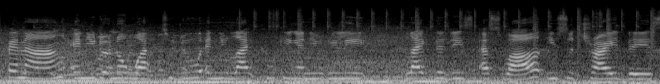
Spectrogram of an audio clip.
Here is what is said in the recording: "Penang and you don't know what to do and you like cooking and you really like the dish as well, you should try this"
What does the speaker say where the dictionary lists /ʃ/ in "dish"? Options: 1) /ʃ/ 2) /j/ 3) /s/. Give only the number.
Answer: 3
